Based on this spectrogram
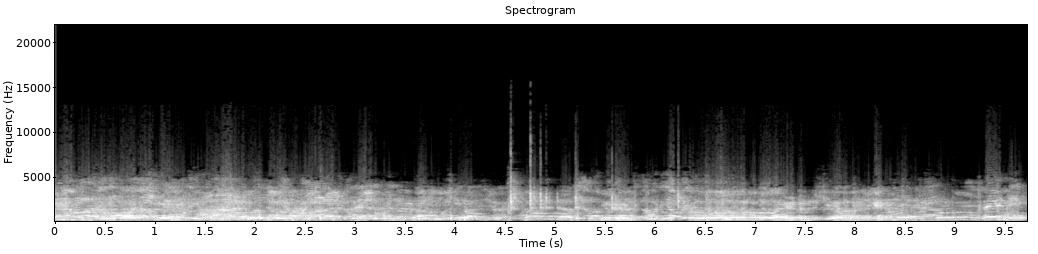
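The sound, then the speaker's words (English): A dense murmur of many overlapping voices fills the whole stretch, a steady, loud crowd chatter with no single speaker standing out and only brief sharper bursts now and then. “Some crowd, huh?”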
